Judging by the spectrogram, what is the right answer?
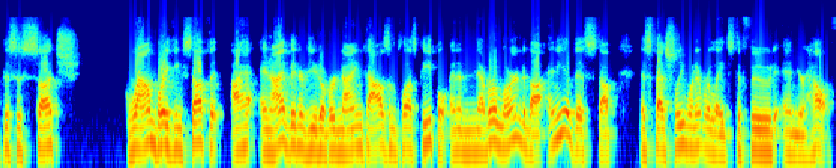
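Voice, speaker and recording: A man's voice: medium pitch, normal speed, a little mellow, low-quality recording. A male interview host with a mid-range voice. He asks questions and responds to his guest with eager, affirming enthusiasm.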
